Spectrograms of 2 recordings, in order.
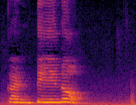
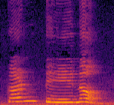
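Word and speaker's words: container: We will call this कंटेनर, कंटेनर। फिर से देखिए लास्ट में आर आ रहा है, लेकिन हम लोग को आर का प्रोनाउंसिएशन नहीं करना है, सो we will call कंटेनर, कंटेनर।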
